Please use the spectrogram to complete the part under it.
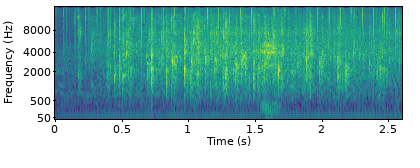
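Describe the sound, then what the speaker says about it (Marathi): An audience at a kirtan claps together in a brief, dense burst of applause, close and fairly loud, with a low steady hum underneath. "एकदा वाजवा का यांच्यासाठी टाळ्या"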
